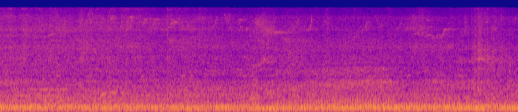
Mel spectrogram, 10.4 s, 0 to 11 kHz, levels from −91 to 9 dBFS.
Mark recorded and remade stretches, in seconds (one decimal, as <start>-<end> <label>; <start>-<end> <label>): 0.0-5.0 recorded; 5.0-5.5 remade; 5.5-9.2 recorded; 9.2-9.9 remade; 9.9-10.4 recorded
